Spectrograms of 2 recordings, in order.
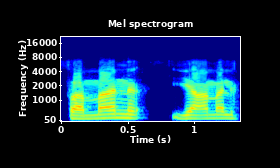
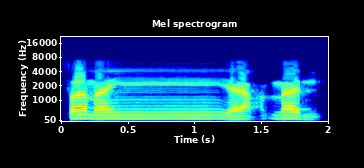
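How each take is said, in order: First: The n is pronounced clearly before the y. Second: The n merges into the y with nasalization. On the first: The speaker calls it wrong. "की बजाय" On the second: The speaker calls it right. "इस नून साकिन को हमने साइलेंट कर दिया ... या के साथ मिलाएंगे और साथ में गुन्ना भी करेंगे"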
